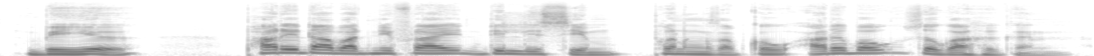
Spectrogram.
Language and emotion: Bodo, neutral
